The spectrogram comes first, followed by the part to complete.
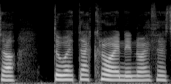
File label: "croen", Welsh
